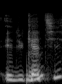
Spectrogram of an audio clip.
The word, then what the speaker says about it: Educati: Clapoti et du site Educati. C'est bien comme ça qu'on prononce ? Exactement. Exactement. C'est bien i à la fin.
